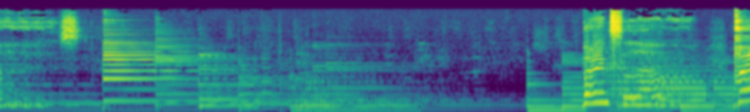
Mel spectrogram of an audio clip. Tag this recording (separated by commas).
Music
